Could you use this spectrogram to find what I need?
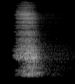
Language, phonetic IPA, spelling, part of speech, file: Russian, [f], ф, character, Ru-ф.ogg
- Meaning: The twenty-second letter of the Russian alphabet, called эф (ef) and written in the Cyrillic script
